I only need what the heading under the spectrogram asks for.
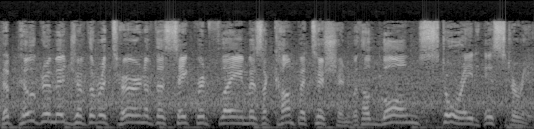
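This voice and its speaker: A man's voice: high-pitched, brisk, loud music behind the voice, close to an everyday voice. An actor playing a formal, rousing male tournament announcer in a video game, projecting with ceremonial showmanship. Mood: grand, formal.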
